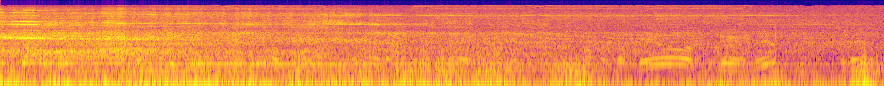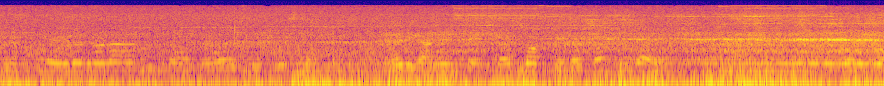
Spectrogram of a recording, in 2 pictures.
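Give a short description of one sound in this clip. A model plane's electric motor whines overhead, its pitch rising and falling as it passes.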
